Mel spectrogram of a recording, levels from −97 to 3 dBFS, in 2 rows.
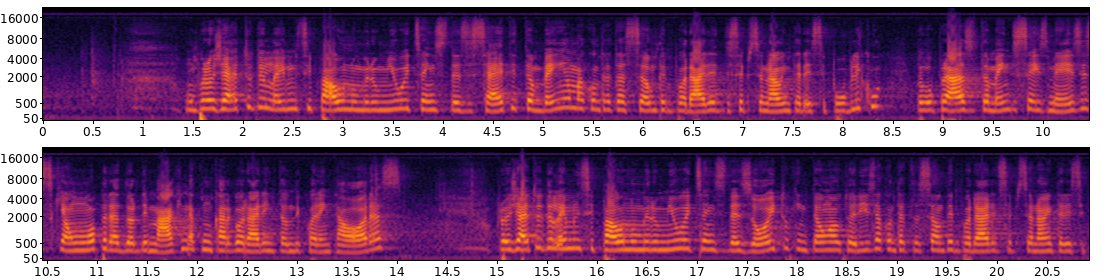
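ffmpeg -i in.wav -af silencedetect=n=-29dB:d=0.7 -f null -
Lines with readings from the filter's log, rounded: silence_start: 0.00
silence_end: 1.45 | silence_duration: 1.45
silence_start: 13.93
silence_end: 15.04 | silence_duration: 1.12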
